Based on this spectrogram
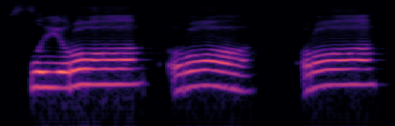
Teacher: عند الراء نمدها حركتان، فالحرف هنا ممدود مدا طبيعيا، فنقول صيرا را را، ولا تكتمي الصوت را أو تعمل الخيشوم تقولي صيرا را را بل را را، نقي تماما من الغنة.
